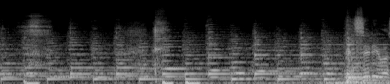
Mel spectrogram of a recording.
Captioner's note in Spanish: Solloza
